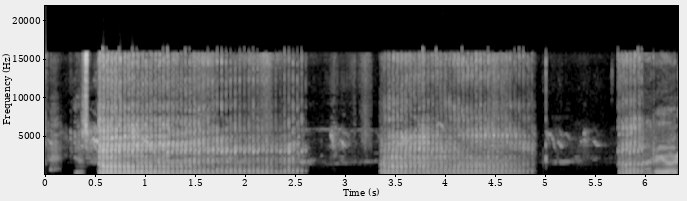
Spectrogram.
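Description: A horse nickering twice: two low, pulsing calls, each loudest at the start and fading, the first about two seconds long and the second a little shorter.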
